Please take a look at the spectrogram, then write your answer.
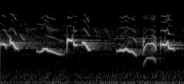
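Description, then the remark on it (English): A Baltimore oriole sings a short series of clear, whistled notes, sliding and slightly varied, fairly loud with brief pauses between phrases and no other sounds. “And the short and sweet oriole.”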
